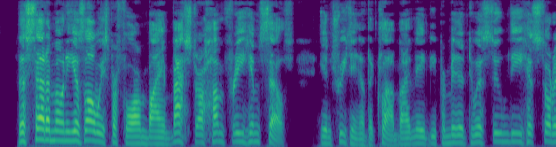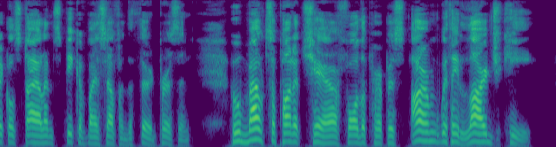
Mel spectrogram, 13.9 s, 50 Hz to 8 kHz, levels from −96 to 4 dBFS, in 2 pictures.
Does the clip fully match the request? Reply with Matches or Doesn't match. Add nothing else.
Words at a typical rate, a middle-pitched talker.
Matches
